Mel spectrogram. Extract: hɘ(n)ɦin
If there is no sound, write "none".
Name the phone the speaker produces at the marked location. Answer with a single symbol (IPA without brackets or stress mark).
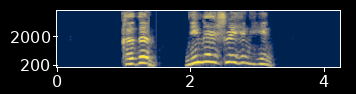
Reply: ŋ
